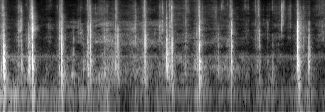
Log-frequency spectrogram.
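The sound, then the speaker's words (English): A deck of playing cards being shuffled in quick repeated riffles during a card game, a steady string of sharp flapping bursts, fairly quiet with no talking. “Shuffle faster.”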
